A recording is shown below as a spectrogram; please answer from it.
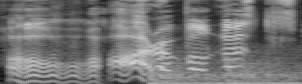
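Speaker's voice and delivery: high shriek of disgust; anguished cry. Acted. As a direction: shriek in revulsion. Madman cries out.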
